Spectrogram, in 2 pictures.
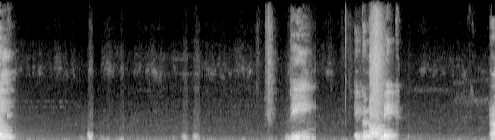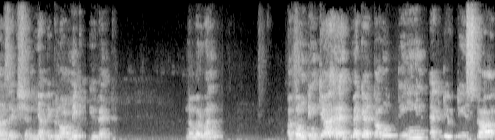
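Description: A man lectures calmly and clearly, close by, in short bursts with pauses.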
